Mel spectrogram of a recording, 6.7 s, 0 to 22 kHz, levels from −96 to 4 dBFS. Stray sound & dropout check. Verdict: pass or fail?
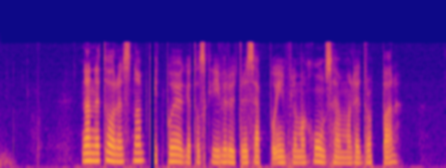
fail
